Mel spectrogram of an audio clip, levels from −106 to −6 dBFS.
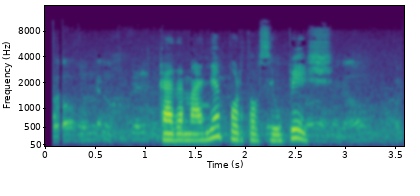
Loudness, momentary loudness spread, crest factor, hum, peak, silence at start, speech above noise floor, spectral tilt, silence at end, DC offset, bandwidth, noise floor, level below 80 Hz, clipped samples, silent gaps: -25 LUFS; 22 LU; 22 dB; none; -6 dBFS; 0.1 s; 21 dB; -6.5 dB/octave; 0.05 s; under 0.1%; 9.2 kHz; -46 dBFS; -72 dBFS; under 0.1%; none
